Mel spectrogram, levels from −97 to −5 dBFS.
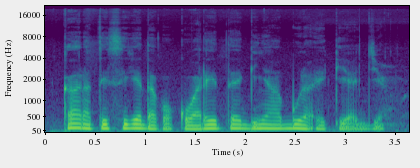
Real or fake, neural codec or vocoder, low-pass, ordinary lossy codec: real; none; 19.8 kHz; none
